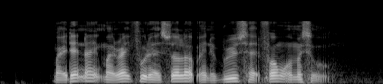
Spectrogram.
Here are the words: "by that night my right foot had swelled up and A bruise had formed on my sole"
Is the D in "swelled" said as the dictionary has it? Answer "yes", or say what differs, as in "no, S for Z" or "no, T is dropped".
no, D is dropped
